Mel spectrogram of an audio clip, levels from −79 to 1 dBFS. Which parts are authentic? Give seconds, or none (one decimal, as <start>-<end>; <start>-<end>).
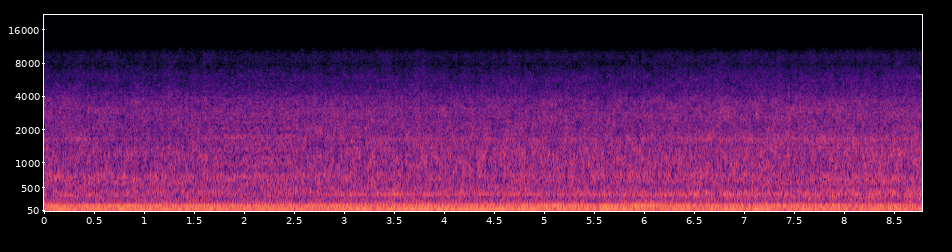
1.7-2.5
